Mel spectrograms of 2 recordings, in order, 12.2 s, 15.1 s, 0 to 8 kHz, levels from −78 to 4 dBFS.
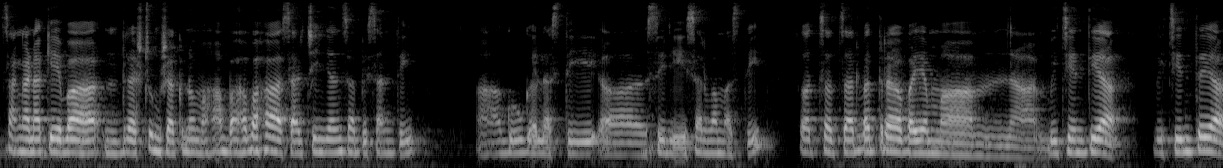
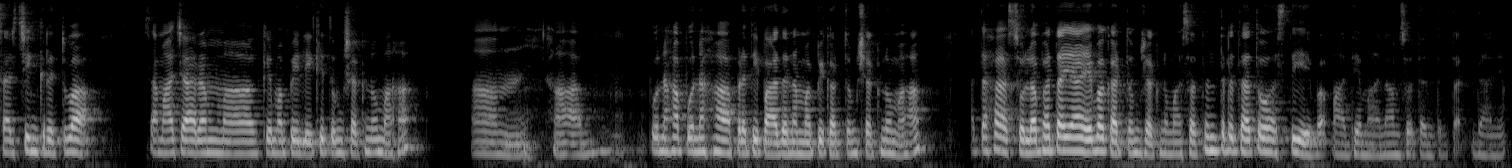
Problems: background sounds at intervals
